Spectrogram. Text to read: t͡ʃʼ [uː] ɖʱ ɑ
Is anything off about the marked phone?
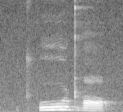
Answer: no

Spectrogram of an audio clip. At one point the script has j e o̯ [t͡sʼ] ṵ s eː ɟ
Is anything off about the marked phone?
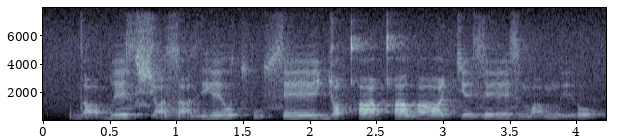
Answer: no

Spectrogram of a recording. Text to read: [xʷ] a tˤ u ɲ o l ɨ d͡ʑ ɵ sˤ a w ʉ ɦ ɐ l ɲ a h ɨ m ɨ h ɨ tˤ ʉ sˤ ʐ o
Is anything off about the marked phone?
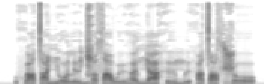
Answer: no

